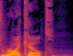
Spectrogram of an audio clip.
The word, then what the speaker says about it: Reichelt: It's Reichelt.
